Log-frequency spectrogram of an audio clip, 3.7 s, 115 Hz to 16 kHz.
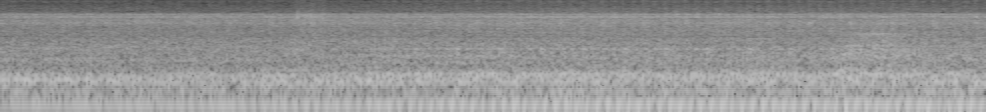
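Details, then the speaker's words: Opel Insignia, about 2020, 1.6 B16DTH diesel, 136,000 km, hot idle before repair: soft regular chatter about three per second, likely from the crankshaft chain drive sprocket or dual-mass flywheel; chain stretch suspected; rattle at idle. "но звук бывает ужасный когда заводится треск и треск бывает не пропадает долгое время Это обусловлено растяжением цепи"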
